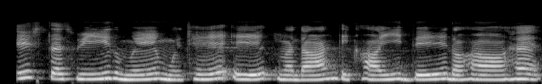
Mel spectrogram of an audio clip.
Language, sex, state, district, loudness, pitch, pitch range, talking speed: Hindi, female, Madhya Pradesh, Katni, -13 LUFS, 235 Hz, 220-250 Hz, 110 wpm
